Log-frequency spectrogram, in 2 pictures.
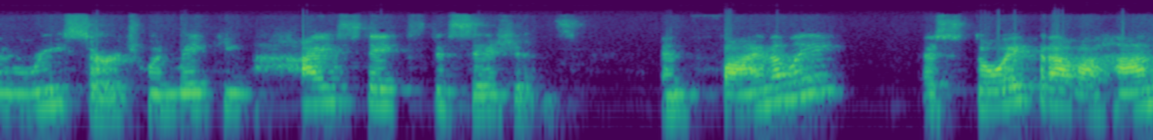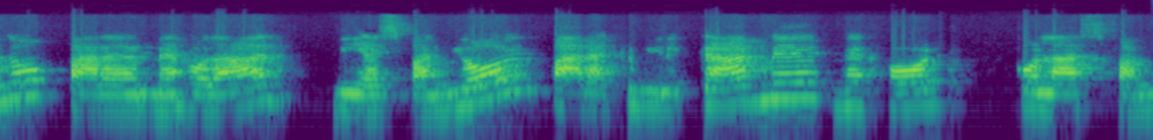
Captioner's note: speaks in Spanish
